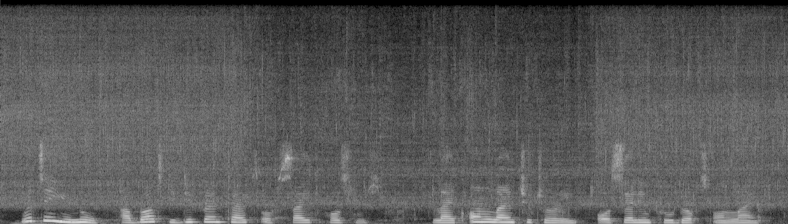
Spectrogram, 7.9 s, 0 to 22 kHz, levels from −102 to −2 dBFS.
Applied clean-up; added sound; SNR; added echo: none; Sink (filling or washing) / Water tap, faucet / Liquid; 13 dB; none.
